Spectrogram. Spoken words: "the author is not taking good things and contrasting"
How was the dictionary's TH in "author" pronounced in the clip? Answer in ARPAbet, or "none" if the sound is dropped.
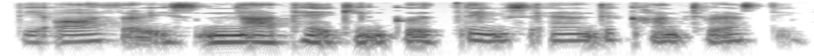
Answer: TH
